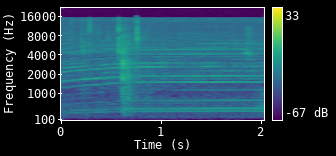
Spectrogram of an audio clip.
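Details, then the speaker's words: BMW N55 with JB4 Stage 2 and ISO software, engine off: electric coolant water pump keeps running with a steady thin whir, draining battery; reconnecting vent removed for oil catch can install stops it, disconnecting restarts it. "I found that if you reconnect the vent that was removed when the OC was installed it turns the pump off disconnect this you'll see the pump will come back on comes back"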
